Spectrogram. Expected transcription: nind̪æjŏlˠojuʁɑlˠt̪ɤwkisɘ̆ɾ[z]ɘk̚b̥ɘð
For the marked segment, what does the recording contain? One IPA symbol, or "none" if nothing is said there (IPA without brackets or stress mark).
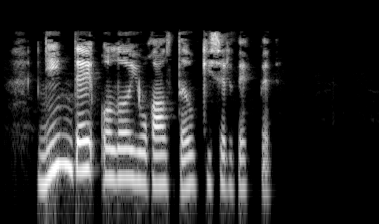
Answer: ð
